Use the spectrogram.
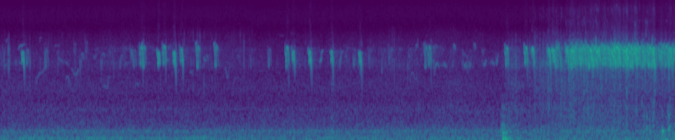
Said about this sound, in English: Recording the same birds.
